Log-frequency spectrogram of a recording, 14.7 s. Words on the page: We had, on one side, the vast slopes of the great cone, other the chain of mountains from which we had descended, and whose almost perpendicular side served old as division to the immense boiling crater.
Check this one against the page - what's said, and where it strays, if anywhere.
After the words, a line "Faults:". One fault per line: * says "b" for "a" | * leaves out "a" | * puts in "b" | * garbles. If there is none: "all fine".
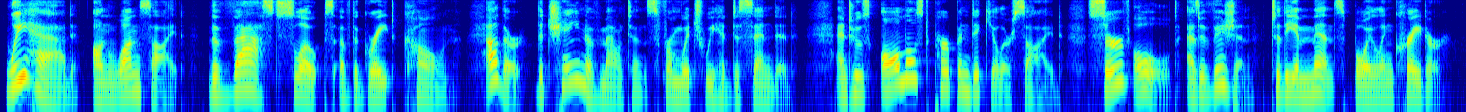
We had, on one side, the vast slopes of the great cone, other the chain of mountains from which we had descended, and whose almost perpendicular side served old as division to the immense boiling crater.
Faults:
all fine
